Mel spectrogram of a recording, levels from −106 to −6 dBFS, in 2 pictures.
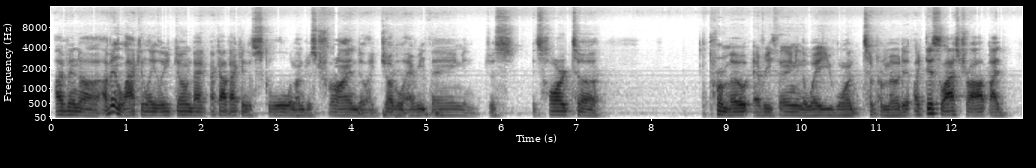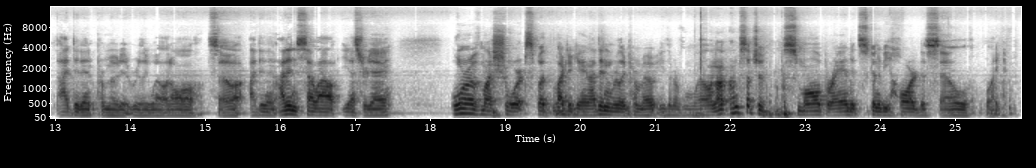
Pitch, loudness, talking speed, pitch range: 105 Hz, -23 LUFS, 205 wpm, 100-115 Hz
